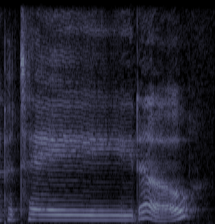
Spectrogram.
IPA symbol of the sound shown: ɾ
